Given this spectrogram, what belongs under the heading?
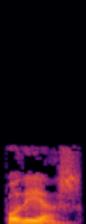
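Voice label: "podías" Spanish; verb-conjugator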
